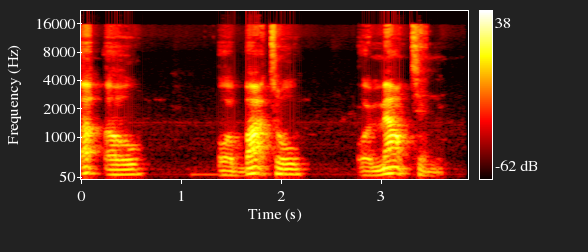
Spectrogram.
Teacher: There's a um a pause in the breath and then there's a comeback.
